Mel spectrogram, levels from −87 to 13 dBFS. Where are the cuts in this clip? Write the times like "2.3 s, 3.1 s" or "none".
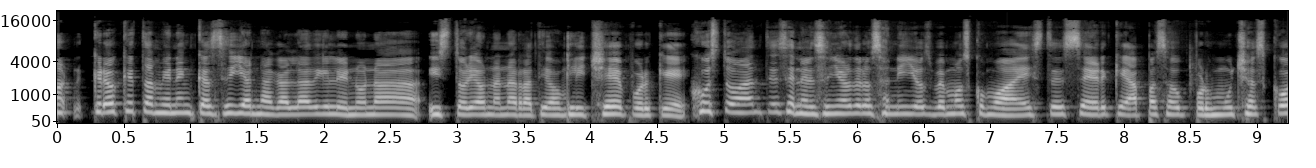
3.8 s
